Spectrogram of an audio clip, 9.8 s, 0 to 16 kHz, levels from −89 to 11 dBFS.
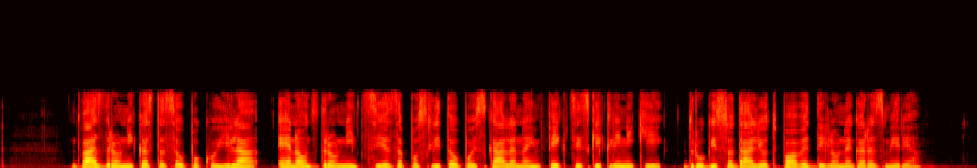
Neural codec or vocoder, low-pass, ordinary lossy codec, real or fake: none; 7.2 kHz; none; real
